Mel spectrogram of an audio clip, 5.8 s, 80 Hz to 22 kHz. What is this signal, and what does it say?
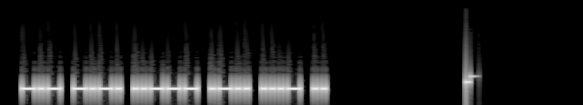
Morse code, heard as a keyed tone, about 28 wpm, 700 Hz. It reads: KC2LVI
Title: USA Call Signs - 6 Characters - 3x Character Spacing - 28wpm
